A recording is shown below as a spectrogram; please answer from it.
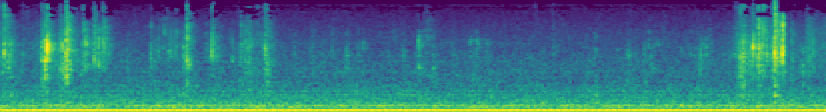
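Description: A steady low hum under faint clicks and rustles from chewing a blueberry muffin and handling its paper case, with a short rustle of the case near the end.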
